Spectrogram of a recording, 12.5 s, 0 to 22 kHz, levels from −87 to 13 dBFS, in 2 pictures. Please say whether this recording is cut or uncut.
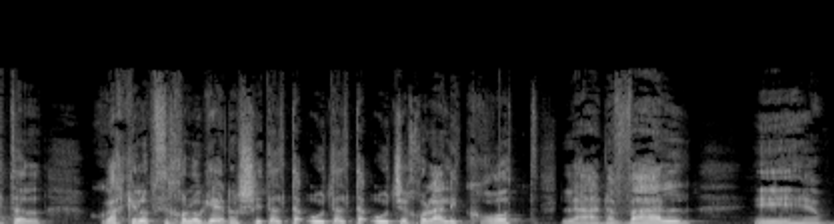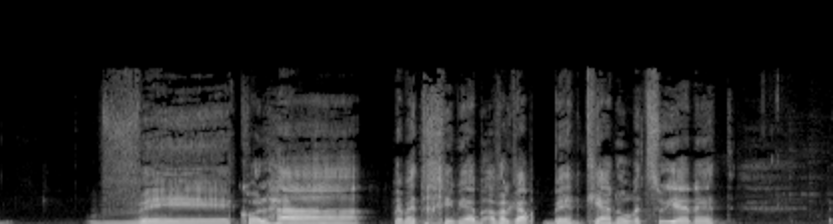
cut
